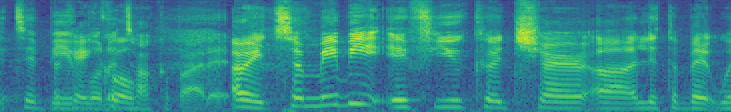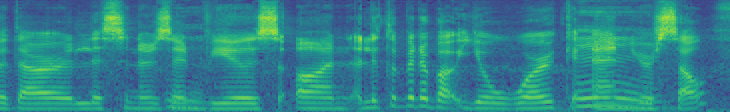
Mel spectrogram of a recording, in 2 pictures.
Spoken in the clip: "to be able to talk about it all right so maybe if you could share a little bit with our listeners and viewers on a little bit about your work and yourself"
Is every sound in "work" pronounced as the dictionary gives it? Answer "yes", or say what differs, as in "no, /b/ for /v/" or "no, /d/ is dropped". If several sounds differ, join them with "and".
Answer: yes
